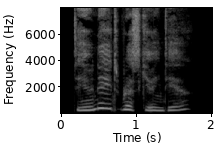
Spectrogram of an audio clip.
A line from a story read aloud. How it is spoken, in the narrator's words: I asked, taking care to pitch my voice as high as I could without cracking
